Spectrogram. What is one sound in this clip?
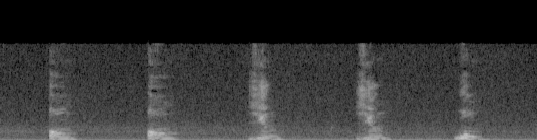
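A man speaks single syllables slowly and clearly into a close microphone, pausing between each.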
